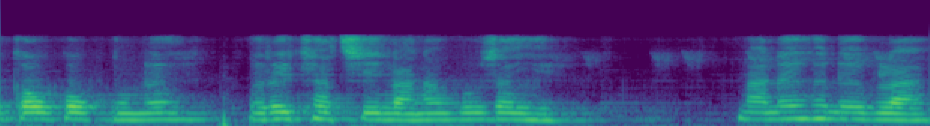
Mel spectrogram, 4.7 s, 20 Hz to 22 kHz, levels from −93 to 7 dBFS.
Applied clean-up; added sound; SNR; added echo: neural separator model SepFormer DNS4.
